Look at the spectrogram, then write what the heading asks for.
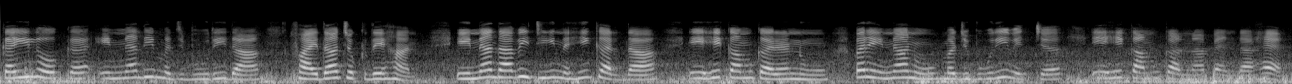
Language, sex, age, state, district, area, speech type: Punjabi, female, 18-30, Punjab, Barnala, rural, spontaneous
